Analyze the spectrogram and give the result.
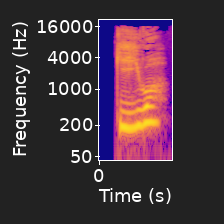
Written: giver

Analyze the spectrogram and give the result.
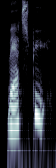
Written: værtsby

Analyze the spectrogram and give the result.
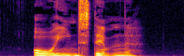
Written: overensstemmende

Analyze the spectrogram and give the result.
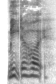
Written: meterhøj

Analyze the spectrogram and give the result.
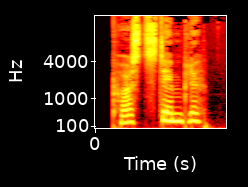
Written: poststemple

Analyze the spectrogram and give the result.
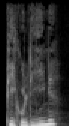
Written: piccoline

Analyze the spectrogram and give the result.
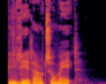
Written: BILLETAUTOMAT

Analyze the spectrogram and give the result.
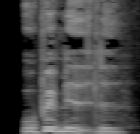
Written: ubemidlet

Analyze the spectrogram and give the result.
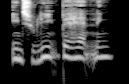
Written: insulinbehandling

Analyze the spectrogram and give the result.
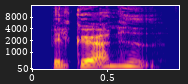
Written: velgørenhed

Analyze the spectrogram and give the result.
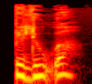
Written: belurer

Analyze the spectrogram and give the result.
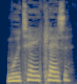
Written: modtageklasse

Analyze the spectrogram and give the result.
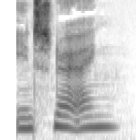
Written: indsnøring

